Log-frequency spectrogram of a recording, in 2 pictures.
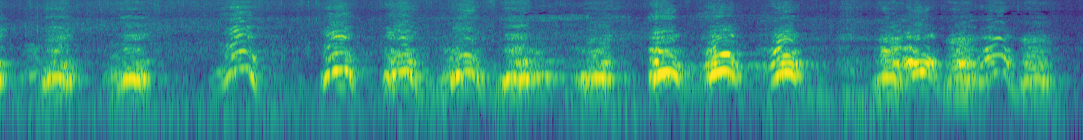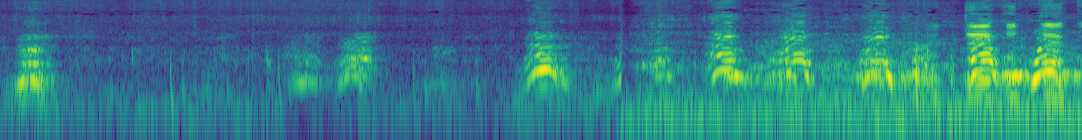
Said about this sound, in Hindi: अभी तक भौंकने दो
